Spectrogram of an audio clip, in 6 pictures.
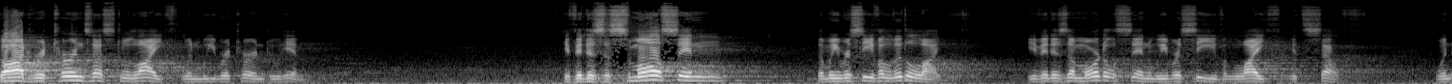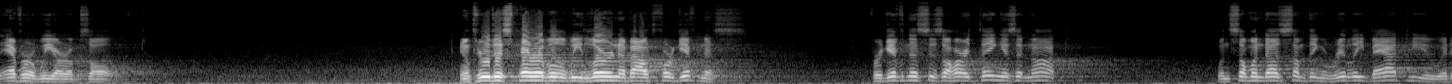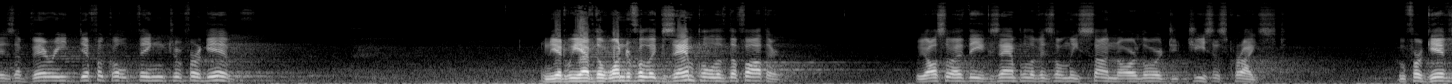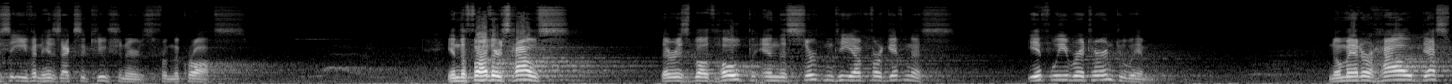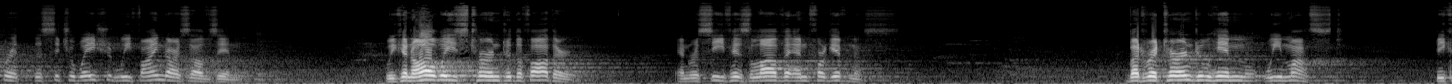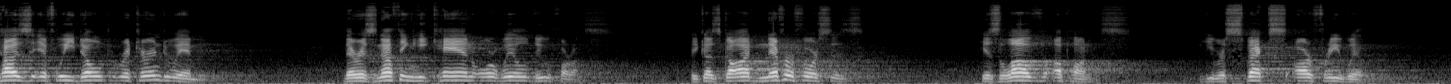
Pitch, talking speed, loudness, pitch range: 175 Hz, 120 wpm, -16 LUFS, 145-185 Hz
